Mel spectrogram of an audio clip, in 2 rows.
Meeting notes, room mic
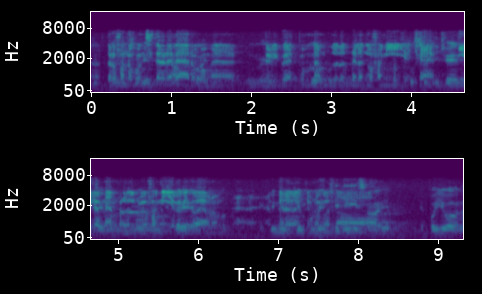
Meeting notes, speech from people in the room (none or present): present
